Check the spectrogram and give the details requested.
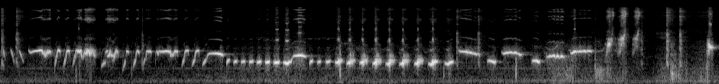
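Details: White-rumped shama of the Medan type, a champion-quality bird used to stimulate other birds to sing: rich whistled song with long rapid trills of repeated notes, shifting between pitches, ending in high sharp flourishes.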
